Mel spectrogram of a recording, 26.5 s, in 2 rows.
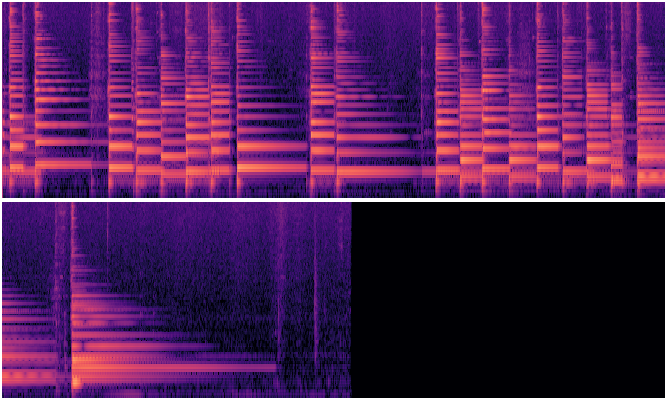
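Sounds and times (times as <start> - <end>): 
guitar playing: 0.0 - 18.8.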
